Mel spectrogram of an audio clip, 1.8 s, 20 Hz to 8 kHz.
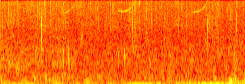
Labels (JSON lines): {"label": "biophony, dolphin", "recorder": "SoundTrap 500"}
